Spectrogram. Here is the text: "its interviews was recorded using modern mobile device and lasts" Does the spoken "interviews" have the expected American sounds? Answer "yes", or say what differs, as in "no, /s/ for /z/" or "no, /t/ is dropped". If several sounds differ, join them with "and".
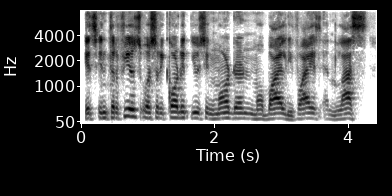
no, /s/ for /z/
